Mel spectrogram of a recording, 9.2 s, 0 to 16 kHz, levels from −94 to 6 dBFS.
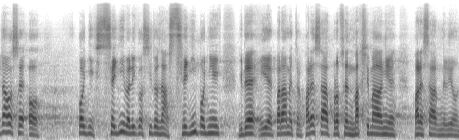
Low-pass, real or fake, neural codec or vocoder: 14.4 kHz; fake; autoencoder, 48 kHz, 32 numbers a frame, DAC-VAE, trained on Japanese speech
